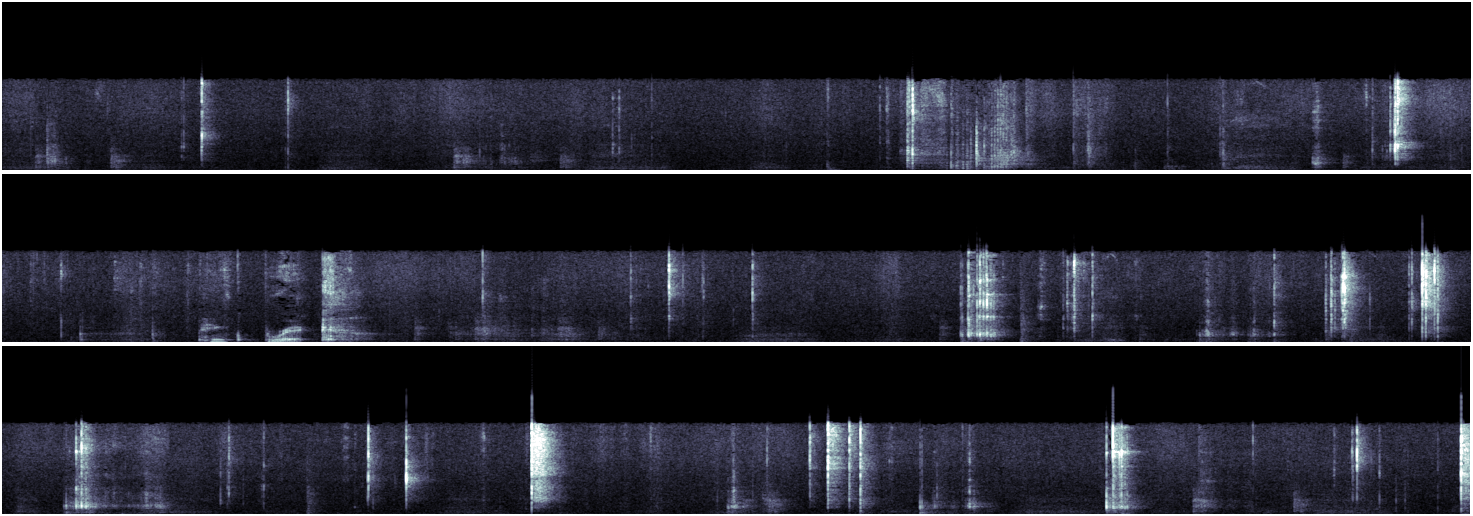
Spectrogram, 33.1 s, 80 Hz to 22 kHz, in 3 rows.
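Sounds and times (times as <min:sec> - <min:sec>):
plastic bricks clicking together: 0:20.0 - 0:21.9.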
